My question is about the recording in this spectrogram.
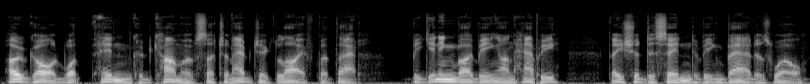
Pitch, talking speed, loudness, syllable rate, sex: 90 Hz, 185 wpm, -19 LUFS, 4.6 syllables/s, male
